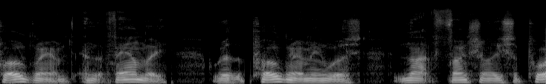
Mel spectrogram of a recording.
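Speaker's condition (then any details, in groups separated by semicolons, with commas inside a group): Tongue cancer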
